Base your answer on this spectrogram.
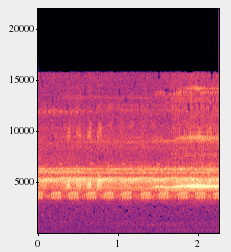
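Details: Many bell crickets sing together in a grassland in Japan, a shimmering mass of high rhythmic pulses and thin ringing notes that grows slightly louder toward the end.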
